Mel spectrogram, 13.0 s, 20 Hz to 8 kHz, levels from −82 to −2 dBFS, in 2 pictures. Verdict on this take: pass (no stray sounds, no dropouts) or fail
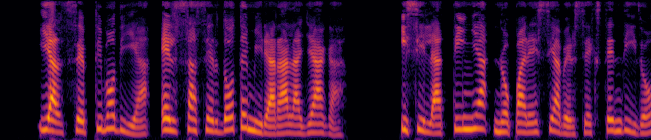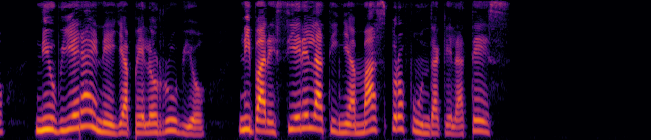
pass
